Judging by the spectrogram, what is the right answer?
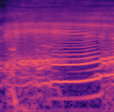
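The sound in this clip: A human voice imitates a Wookiee growl: one continuous, rough, strained vocal howl of about a second, its pitch wavering and lifting slightly near the end.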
